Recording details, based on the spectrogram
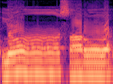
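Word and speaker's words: يُنصَرُونَ: Yunsarun ikhfa, nunnya samarkan kepada huruf fa, ke huruf shad dan ditahan. Yunsarun.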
